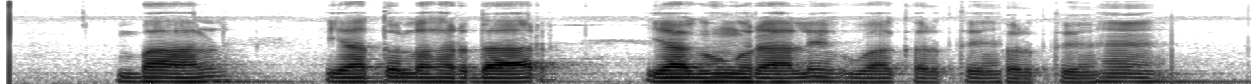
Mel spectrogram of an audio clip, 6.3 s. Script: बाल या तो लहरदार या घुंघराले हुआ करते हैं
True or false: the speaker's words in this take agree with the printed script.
false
